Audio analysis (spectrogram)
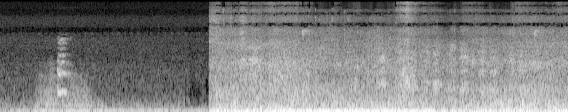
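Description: A pet cat meows a few times near a new cat tower, the calls fairly faint and close in a quiet indoor room with a steady hum, then a louder broadband noise takes over.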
